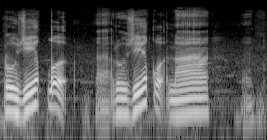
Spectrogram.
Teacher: Untuk cara bacanya di sini huruf qof dipantulkan. Jadi artinya qalqalah itu ada suara pantulan.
